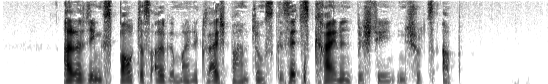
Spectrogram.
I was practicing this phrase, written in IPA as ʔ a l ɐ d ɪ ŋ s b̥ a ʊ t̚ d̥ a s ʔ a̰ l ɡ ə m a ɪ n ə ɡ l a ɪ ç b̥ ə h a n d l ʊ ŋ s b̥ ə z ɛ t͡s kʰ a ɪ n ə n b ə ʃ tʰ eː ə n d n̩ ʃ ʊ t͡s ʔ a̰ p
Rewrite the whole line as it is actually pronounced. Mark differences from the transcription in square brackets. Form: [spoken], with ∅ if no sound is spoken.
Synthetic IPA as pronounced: ʔ a l ɐ d ɪ ŋ s b̥ a ʊ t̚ d̥ a s ʔ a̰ l ɡ ə m a ɪ n ə ɡ l a ɪ ç b̥ ə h a n d l ʊ ŋ s [ɡ̥] ə z ɛ t͡s kʰ a ɪ n ə n b ə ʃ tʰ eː ə n d n̩ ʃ ʊ t͡s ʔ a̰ p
